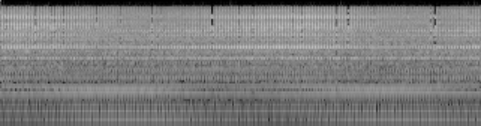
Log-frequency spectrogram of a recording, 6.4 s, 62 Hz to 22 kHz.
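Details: Ingersoll Rand 5 hp single-stage twin-cylinder 60-gallon air compressor for a CNC plasma air system, switched on filling from about 50 psi tank pressure: loud steady pumping chug, about three beats a second, even hum, no knock or rattle; runs healthy.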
